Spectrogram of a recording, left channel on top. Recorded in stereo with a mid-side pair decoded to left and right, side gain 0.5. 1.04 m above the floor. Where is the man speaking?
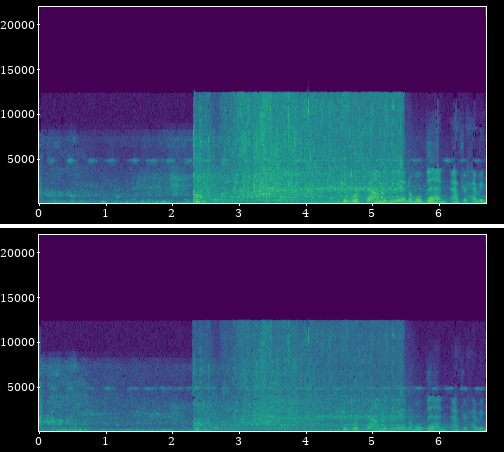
55° left, 0.6 m.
